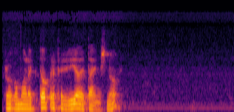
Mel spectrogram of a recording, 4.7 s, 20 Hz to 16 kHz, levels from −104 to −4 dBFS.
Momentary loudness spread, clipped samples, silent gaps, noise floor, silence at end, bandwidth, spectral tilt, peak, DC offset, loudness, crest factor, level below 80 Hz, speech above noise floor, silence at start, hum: 9 LU; under 0.1%; none; -68 dBFS; 2.3 s; 4 kHz; -9.5 dB/octave; -12 dBFS; under 0.1%; -28 LUFS; 18 dB; -54 dBFS; 41 dB; 0.1 s; none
